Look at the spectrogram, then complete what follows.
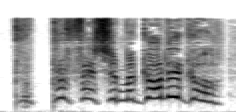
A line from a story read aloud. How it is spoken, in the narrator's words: Hermione gasped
